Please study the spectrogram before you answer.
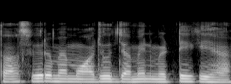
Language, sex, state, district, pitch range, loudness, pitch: Hindi, male, Jharkhand, Palamu, 120-130 Hz, -14 LUFS, 125 Hz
